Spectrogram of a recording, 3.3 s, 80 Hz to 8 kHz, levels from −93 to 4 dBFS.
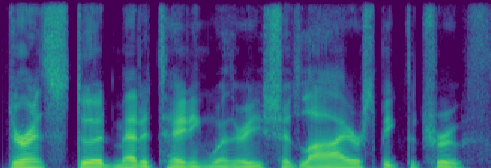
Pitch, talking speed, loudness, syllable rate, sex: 100 Hz, 200 wpm, -18 LUFS, 5.4 syllables/s, male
